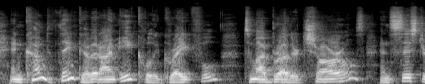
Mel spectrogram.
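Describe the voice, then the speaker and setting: A man's medium-pitched, somewhat breathy voice moves through very wide pitch swings. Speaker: political speaker. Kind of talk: speech.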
